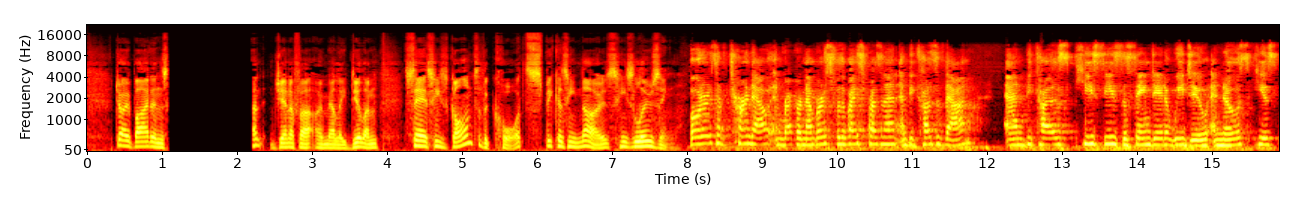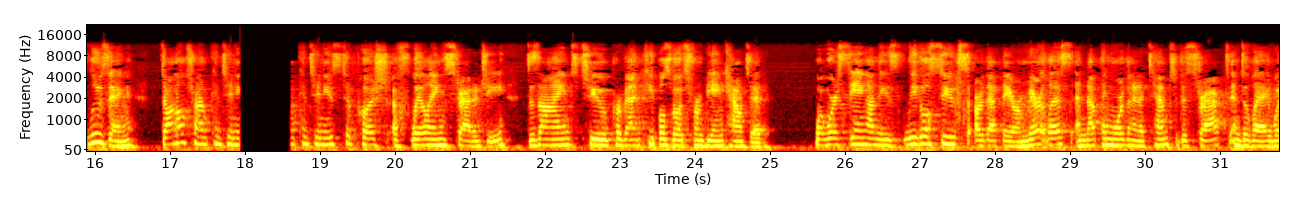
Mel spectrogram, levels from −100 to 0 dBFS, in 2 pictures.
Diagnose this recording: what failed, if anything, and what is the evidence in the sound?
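Two stream reconnects point to the network and playback stage. At 1.09 s the sound goes silent for about 1.08 s and comes back at 2.22 s roughly a second further along, so material is skipped. At 17.91 s a 0.65 s silence ends at 19.08 s with the sound resuming 0.51 s earlier, so a stretch repeats. A plain dropout would leave a gap with continuous material on either side. Here the jumped timeline shows the player lost the connection and restarted decoding at a different point.

Mains hum points to the analogue wiring. From 26.76 s to 29.33 s a steady 60 Hz tone sits about 20 dB below the signal. A ground loop or a nearby transformer is leaking the power-line frequency into the audio path. It differs from a low tone in the material itself because it stays fixed exactly at the 60 Hz grid frequency, with no change in pitch or level, and begins and ends independently of the surrounding sound.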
